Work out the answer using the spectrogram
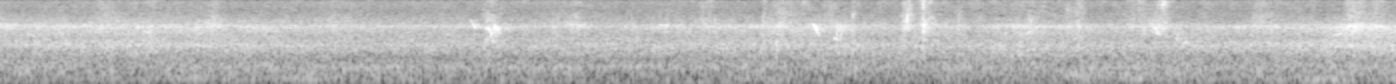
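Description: Faint outdoor ambience with a steady hiss, and a few short, high bird chirps scattered through it.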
